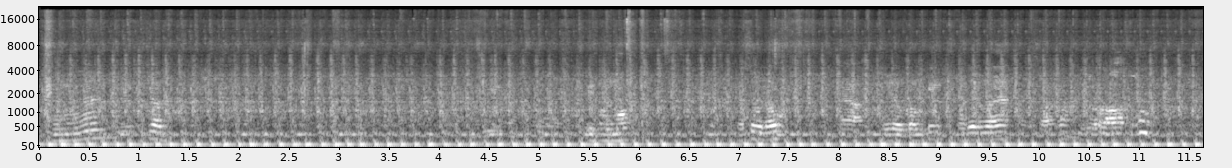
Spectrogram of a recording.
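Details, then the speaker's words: Honda TMX 125 single-cylinder motorcycle after a tune-up for a sharp ticking and poor idle: it now idles steadily, slightly low, with even beats and no valve tick. Normal idle. "start na natin mga ka- basic Yun oh so maganda na yung kanyang idle"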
